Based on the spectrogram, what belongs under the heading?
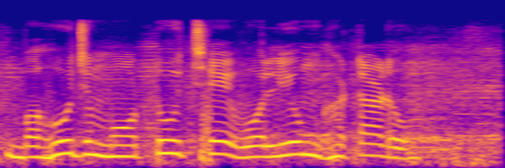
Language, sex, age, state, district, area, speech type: Gujarati, male, 18-30, Gujarat, Valsad, rural, read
